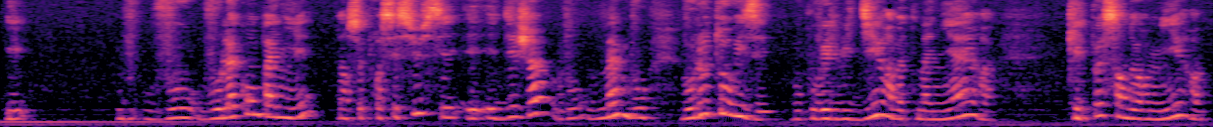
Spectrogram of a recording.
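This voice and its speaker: Slow-spoken woman guiding relaxation. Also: a little high, lively intonation. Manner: hesitant, pausing, repeating phrases gently. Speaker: yoga nidra teacher. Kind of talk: guided relaxation instruction. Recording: roomy, distant mic, faint noise.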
